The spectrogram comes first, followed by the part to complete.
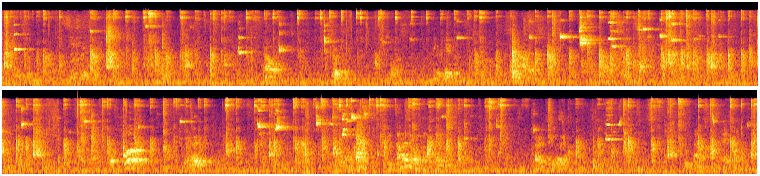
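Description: Table tennis rallies: plastic balls clicking off bats and tables in quick, irregular succession, from several tables at once, with voices in the background.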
